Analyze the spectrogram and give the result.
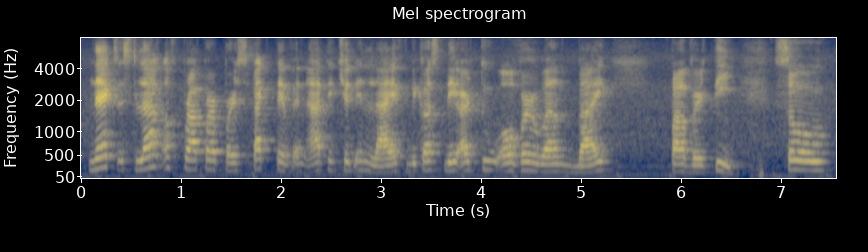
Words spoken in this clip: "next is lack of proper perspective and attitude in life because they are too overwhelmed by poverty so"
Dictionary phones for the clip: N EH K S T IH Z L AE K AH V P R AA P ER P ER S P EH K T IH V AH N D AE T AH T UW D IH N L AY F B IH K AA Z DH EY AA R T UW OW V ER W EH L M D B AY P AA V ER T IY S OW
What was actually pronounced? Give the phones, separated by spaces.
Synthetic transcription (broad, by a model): N EH K S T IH S L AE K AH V P R AA P ER P ER S P EH K T IH V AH N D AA T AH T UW D IH N L AY F B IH K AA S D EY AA R T UW OW V ER W EH L M D B AY P AA V ER T IY S OW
